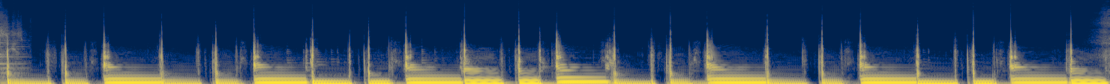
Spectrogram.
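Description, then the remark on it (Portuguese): Electronic music by a German band from Berlin, with loud, sustained synth chords chopped into a steady rhythmic pulse, brief dropouts between phrases, and no vocals. “E a gente começa já com o som elétrico de uma banda alemã que vem lá de Berlim”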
